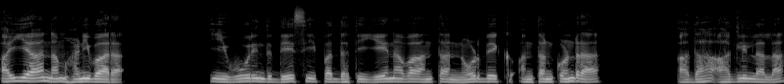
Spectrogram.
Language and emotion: Kannada, sad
